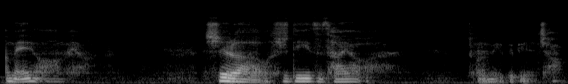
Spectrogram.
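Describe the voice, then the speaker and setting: A man voicing a gentle, doting older brother who comforts and teases softly in a whispered role-play. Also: medium pitch, flat delivery, moderate pace, close to an everyday voice. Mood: soothing. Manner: soft, soothing, coaxing, lightly teasing. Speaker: older brother tending a sister's wound.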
